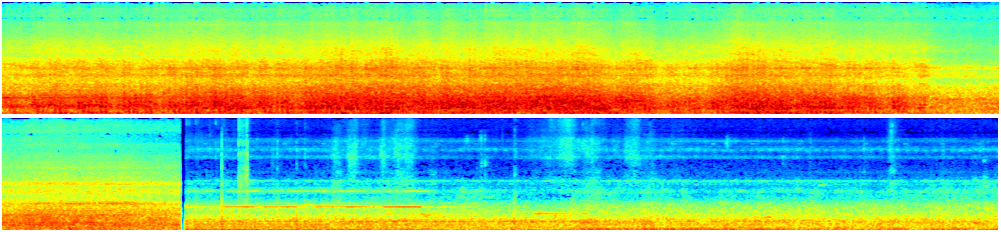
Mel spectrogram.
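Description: Passenger train's coaches passing at speed alongside the platform, a loud rushing rattle of wheels on rail that fades away after about thirteen seconds. Then the sound drops suddenly to quieter station background with a low hum and a faint steady high tone that comes and goes.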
